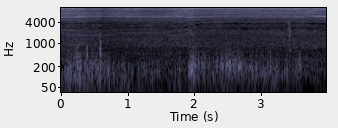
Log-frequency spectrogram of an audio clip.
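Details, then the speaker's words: Blade Nano CPX with a brushless motor kit, on a new Charsoon 3.7 V 250 mAh 1S 30C/60C LiPo replacing 150 mAh packs that hit low-voltage cutoff: a steady high rotor whine holds full speed through hard punch-outs, kicking the tail out; normal full power. "oh and this has got plenty of power it's actually kicking the tail out when I do a hard punch out"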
